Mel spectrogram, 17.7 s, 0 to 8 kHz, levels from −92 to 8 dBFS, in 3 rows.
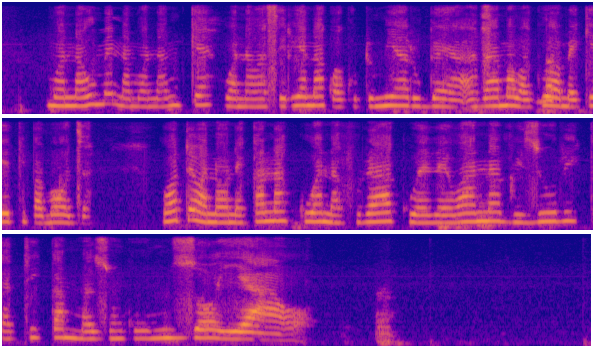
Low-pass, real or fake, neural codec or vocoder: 7.2 kHz; real; none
